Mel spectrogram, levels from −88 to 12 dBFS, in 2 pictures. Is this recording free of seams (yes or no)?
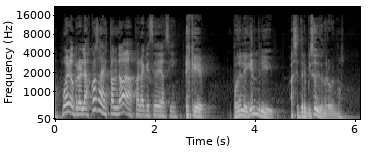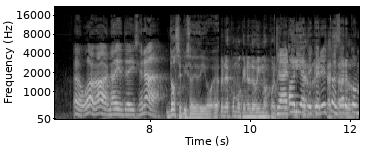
no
